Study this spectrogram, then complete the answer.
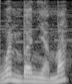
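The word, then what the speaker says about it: Wembanyama: Ça parle du basketteur Victor Wembanama. C'est comme ça qu'on prononce he parce que moi j'écorche constamment le nom des gens.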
